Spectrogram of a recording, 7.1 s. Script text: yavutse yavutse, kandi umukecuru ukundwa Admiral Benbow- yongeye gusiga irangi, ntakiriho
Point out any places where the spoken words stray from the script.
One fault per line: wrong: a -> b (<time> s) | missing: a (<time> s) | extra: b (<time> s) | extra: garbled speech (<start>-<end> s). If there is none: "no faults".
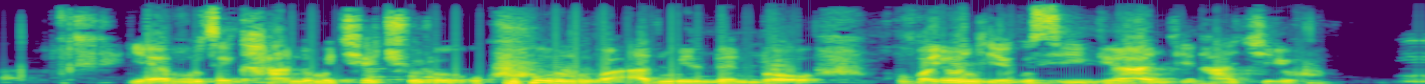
missing: yavutse (1.1 s)
extra: kuva (4.5 s)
